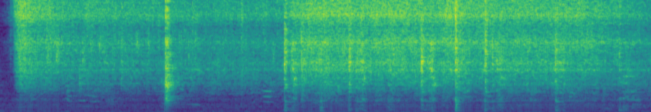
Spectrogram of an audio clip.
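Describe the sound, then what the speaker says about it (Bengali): Onion and garlic fry in oil in a wok over a fierce fire, a constant loud sizzle broken by sharp clicks and knocks of a spatula stirring at irregular intervals. "তো কড়ায় তেল দিয়ে দিয়েছি, দিয়ে এবার পেঁয়াজ রসুন দিয়ে দেবো।"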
